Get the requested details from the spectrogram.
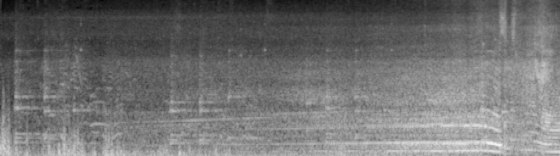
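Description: A car engine roars louder as the car speeds closer.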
